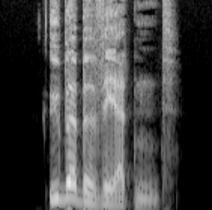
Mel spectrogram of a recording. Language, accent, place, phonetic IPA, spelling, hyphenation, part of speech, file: German, Germany, Berlin, [ˈyːbɐbəˌveːɐ̯tn̩t], überbewertend, über‧be‧wer‧tend, verb, De-überbewertend.ogg
- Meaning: present participle of überbewerten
